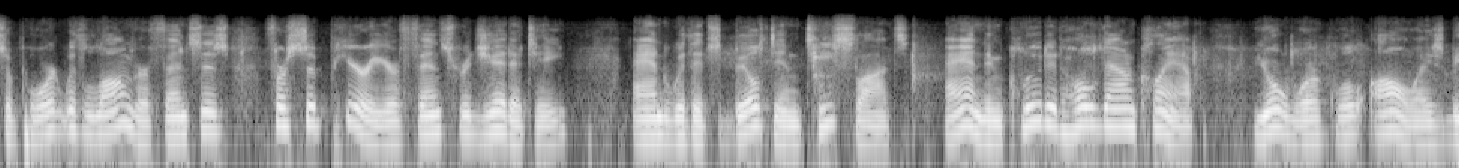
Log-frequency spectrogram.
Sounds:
speech

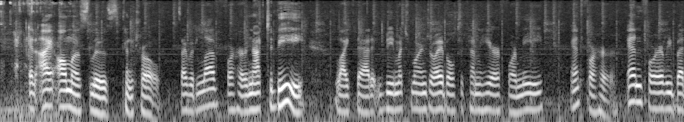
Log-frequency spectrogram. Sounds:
speech
music

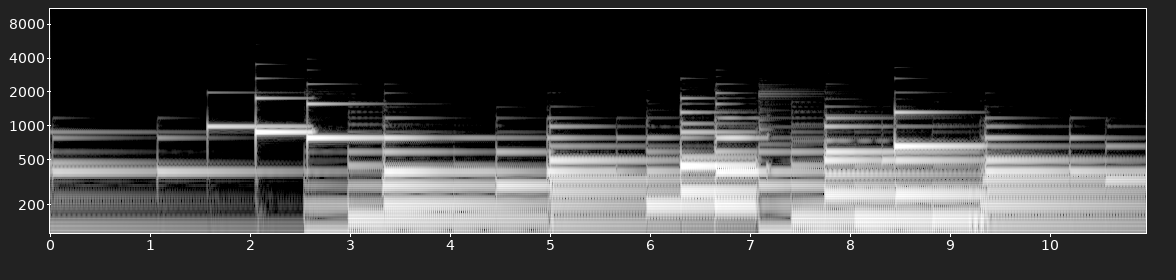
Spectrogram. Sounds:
electric piano
keyboard (musical)
piano

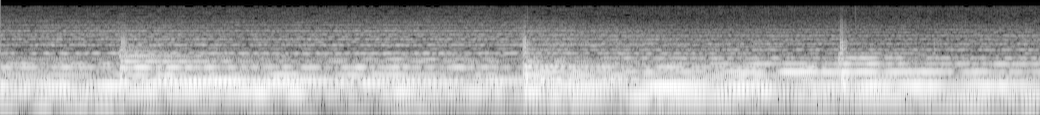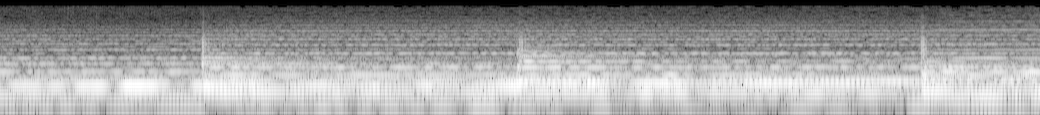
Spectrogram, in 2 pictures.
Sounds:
music

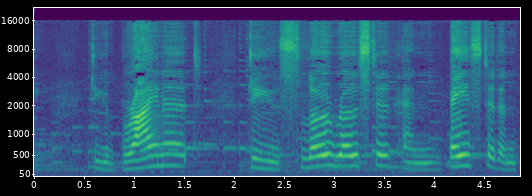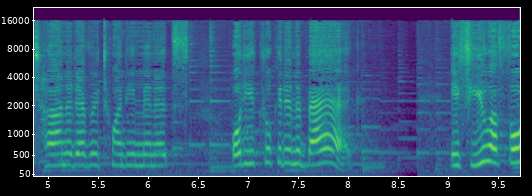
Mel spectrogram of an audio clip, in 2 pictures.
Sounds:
speech
music

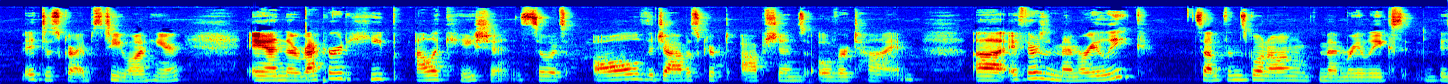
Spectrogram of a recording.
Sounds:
speech

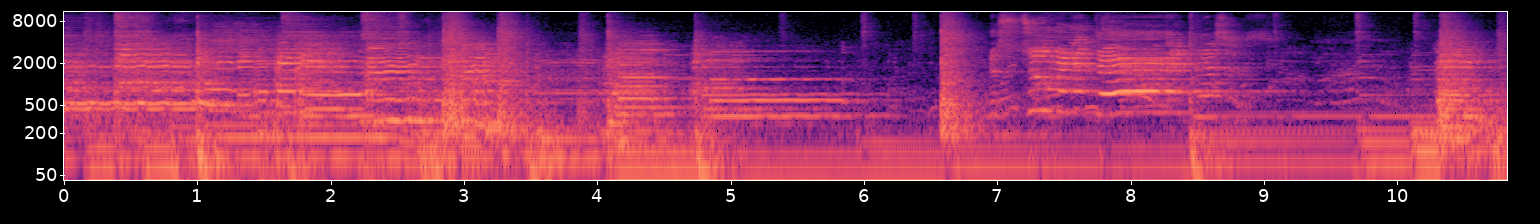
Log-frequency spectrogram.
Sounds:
music

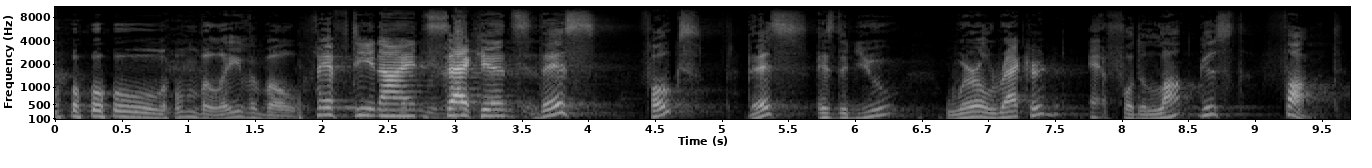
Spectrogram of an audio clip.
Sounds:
people farting

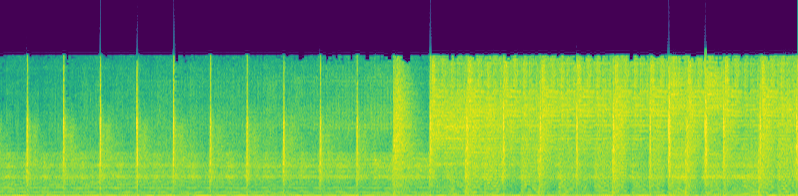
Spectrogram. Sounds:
music

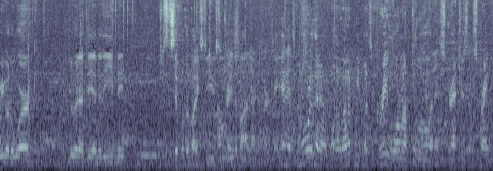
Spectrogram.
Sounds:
speech

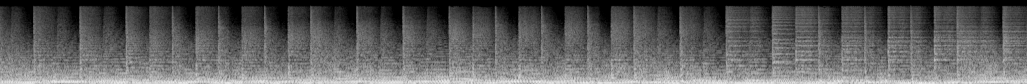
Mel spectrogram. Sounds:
music
electronic music
techno

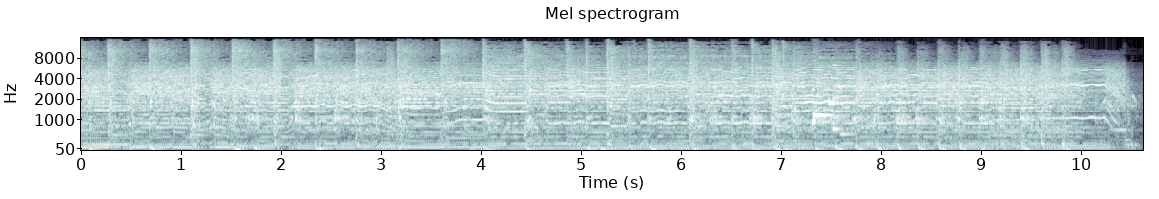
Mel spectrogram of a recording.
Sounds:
music

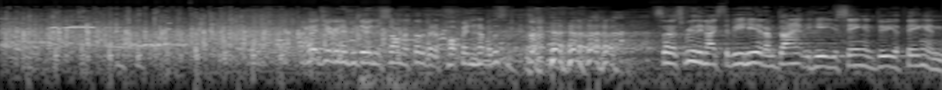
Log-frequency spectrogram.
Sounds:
speech

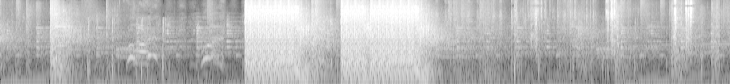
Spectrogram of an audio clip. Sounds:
music
speech

